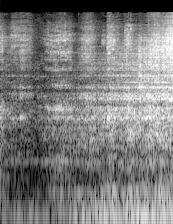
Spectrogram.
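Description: Deep low rumble from a show's loudspeaker soundtrack, building steadily louder over the two seconds between music cues.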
